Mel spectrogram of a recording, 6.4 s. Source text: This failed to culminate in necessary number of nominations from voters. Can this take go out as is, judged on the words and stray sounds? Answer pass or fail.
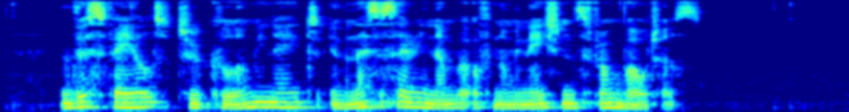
pass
